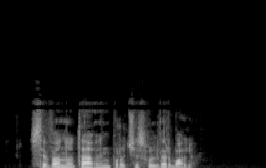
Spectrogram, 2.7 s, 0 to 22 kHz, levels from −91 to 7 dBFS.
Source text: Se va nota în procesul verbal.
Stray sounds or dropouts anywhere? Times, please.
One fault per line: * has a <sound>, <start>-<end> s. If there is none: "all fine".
all fine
